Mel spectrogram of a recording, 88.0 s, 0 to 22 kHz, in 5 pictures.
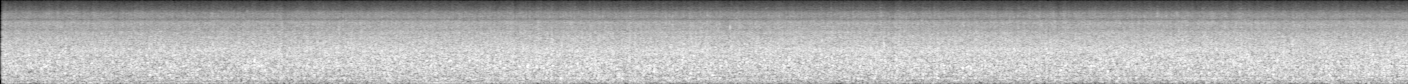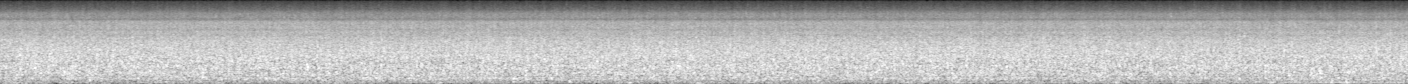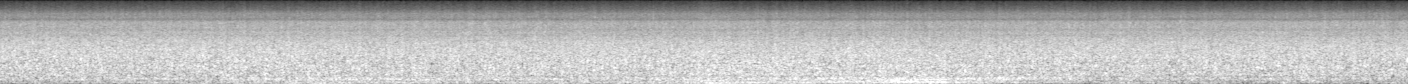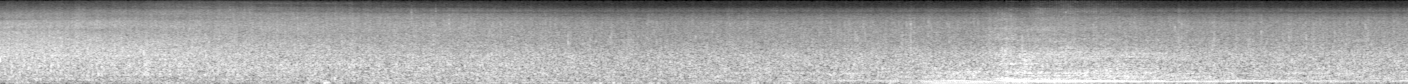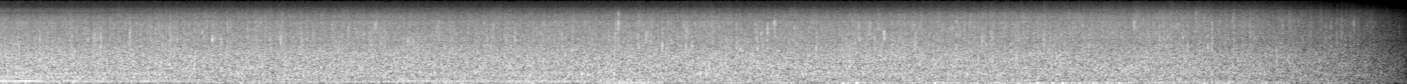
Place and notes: Shimen Rd., Tucheng Dist., New Taipei City - Stream
Stream, Traffic Sound, Water sound
Zoom H4n XY+Rode NT4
